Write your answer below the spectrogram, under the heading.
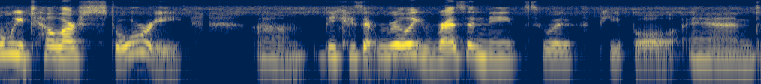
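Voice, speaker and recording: A woman talks fairly slowly, her fairly high voice showing ordinary pitch variation. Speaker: wine commission executive director. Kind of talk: presentation. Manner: loud; animated.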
